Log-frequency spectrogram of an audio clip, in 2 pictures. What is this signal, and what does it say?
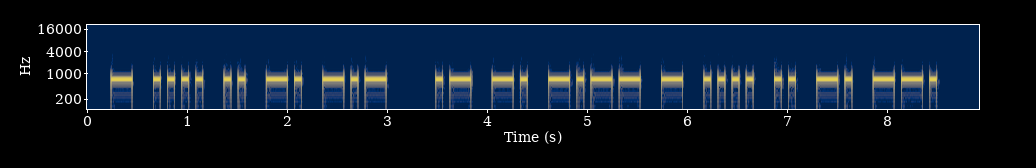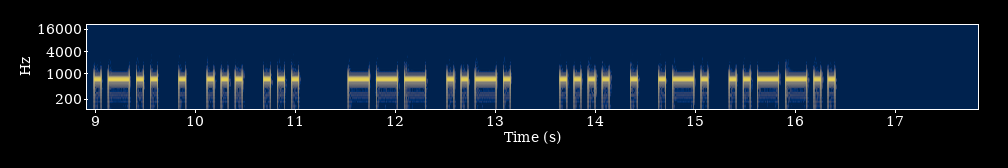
Morse code, heard as a keyed tone, about 17 wpm, 700 Hz. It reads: THINK ANYTHING LESS OF HER?
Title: Sentences from Top 1000 Words - Review Part 2 - 17wpm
